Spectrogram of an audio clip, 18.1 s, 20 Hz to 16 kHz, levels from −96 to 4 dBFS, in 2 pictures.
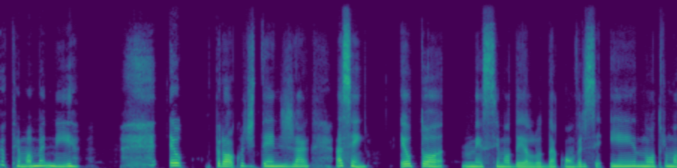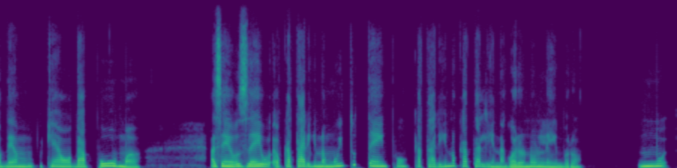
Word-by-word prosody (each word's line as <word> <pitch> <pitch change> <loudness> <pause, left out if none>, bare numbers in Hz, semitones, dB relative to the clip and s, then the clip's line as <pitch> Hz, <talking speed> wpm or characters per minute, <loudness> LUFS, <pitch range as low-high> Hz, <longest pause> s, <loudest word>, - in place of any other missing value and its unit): Eu 345 - -6
tenho 230 -3 -2
uma 210 +3 +1
mania 230 -4 +3 1.2
Eu 270 0 +5 0.4
troco 235 +2 +1
de 215 -3 -11
tênis 215 -3 +1
já 215 +2 0 0.3
assim, 225 -7 +1 0.4
eu 230 +2 +3
tô 230 +1 -2 0.5
nesse 200 0 -1
modelo 175 -2 -1
da 175 0 -4
Converse 195 +2 -5
e 215 0 +3
no 210 -1 +3
outro 205 +1 -3
modelo, 200 0 +1 0.2
que 225 - -5
é 210 -1 0
o 200 0 +1
da 195 -1 0
Puma. 205 -6 +1 0.9
Assim, 220 +1 +3
eu 210 -1 +5
usei 220 0 +3
o 210 - -1
é - - -3
o - - -3
Catarina 215 -1 0
muito 240 +11 +1
tempo. 220 -2 -1
Catarina 210 +1 -3
ou - - -10
Catalina, 200 -5 -4
agora 175 +1 +1
eu 190 - +2
não 195 +1 +2
lembro. 170 -3 -1 0.8
Mui 225 +3 +4
210 Hz, 140 wpm, -23 LUFS, 195-225 Hz, 1.2 s, Eu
